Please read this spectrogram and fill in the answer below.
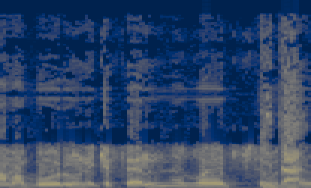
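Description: Only speech: a man talking continuously.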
